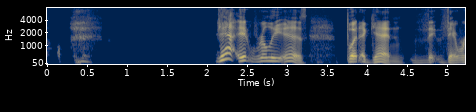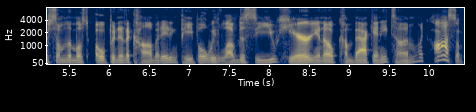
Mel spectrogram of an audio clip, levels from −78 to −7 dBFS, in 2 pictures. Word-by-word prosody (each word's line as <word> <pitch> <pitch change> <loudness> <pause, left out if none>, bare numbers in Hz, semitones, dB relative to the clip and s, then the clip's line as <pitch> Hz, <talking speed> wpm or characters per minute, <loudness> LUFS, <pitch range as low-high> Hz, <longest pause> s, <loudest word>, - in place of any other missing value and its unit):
So - - -25 1.9
Yeah, 290 - +5
it 210 - +6
really 180 +1 -1
is, 170 - -1 0.5
but, 150 0 +5
again, 105 -10 +1 0.3
th 115 - -3
they - - -1
were 115 +3 -6
some 110 - 0
of 115 - -10
the 115 - -2
most 110 -1 -3
open 105 +2 -1
and 110 - 0
accommodating 105 0 -2
people, 105 +1 -5
"We'd 115 -3 -6
love 90 +4 0
to 120 - -2
see 100 -2 -2
you 115 +7 -5
here," 95 - +6
you 95 -6 0
know? 110 +2 +3
"Come 95 -3 -8
back - - +3
anytime," 110 - -5
like, 185 0 -13
"Awesome." - - +2
110 Hz, 180 wpm, -27 LUFS, 95-135 Hz, 1.9 s, it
